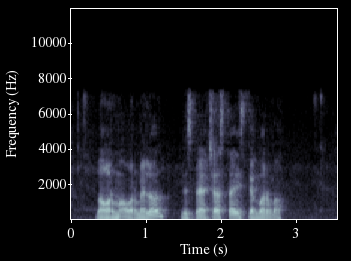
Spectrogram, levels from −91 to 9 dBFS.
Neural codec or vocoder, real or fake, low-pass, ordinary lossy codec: codec, 16 kHz, 2 kbps, FunCodec, trained on LibriTTS, 25 frames a second; fake; 7.2 kHz; AAC, 64 kbps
